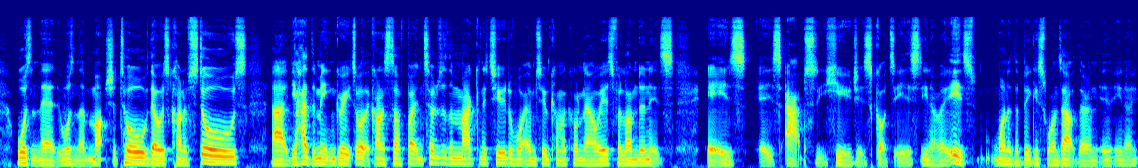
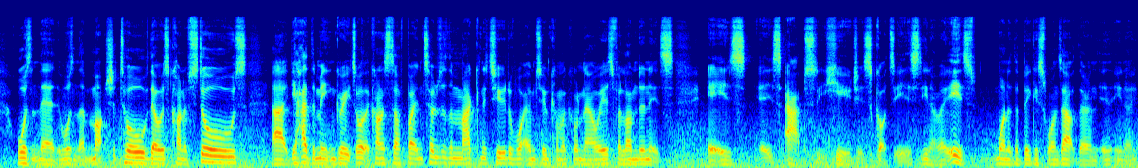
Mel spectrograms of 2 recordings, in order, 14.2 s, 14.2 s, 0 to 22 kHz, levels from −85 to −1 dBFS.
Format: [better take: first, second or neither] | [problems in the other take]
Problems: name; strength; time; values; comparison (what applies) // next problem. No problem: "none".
first | wind noise on the microphone; occasional gusts; 20 dB below the speech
